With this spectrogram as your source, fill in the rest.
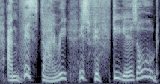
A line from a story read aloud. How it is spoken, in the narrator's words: said Hermione excitedly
